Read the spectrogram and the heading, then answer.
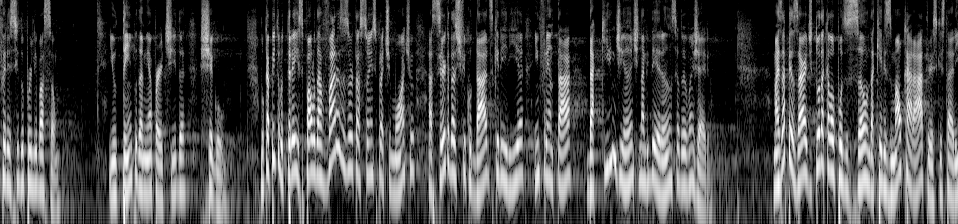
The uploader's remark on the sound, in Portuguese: Mensagem gravada na Igreja Batista Jardim Minesota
